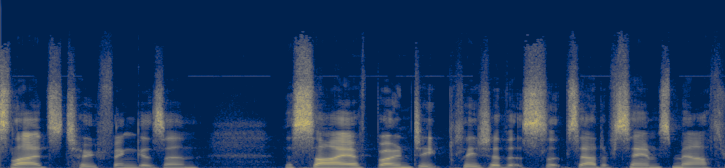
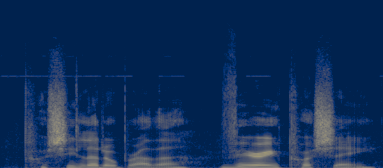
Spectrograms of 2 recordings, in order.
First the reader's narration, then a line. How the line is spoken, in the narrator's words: Dean snorts, can't look at Sam as he mutters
